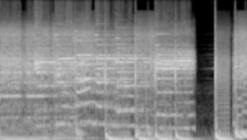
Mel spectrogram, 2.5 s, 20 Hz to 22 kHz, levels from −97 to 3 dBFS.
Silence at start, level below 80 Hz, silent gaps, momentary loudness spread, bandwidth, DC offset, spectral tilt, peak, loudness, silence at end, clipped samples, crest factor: 0 s; -24 dBFS; none; 4 LU; over 20 kHz; under 0.1%; -1 dB/octave; 0 dBFS; -8 LUFS; 0 s; under 0.1%; 10 dB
